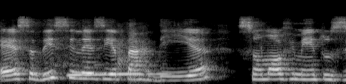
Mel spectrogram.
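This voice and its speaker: A woman's fairly high voice with a Brazilian accent. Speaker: nursing teacher. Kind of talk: lecture.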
